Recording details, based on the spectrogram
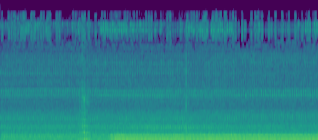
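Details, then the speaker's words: Right after shifting into drive, a steady mid-pitched whine rises over the idle and holds even; an unidentified foreign noise, cause not yet determined. "посторонний звук. Включаем паркинг. Что за звук?"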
